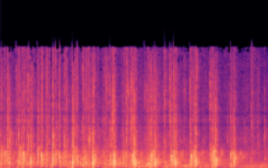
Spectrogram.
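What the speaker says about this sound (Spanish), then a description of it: "Fuerte los aplausos para el señor alcalde." Crowd applause welcoming a district mayor at a community event in Peru, dense overlapping claps with sharp individual hand strikes standing out, steady and lively throughout, fairly close.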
